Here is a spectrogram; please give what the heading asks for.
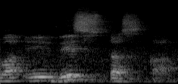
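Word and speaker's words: وَاسْتَسْقَى: When you read it together, then you combine the zal with the sin and do not pronounce the alif here. So it will sound wa is tasqa.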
